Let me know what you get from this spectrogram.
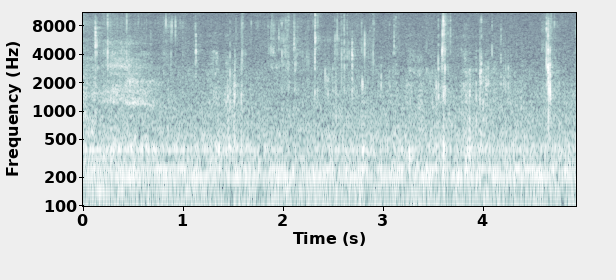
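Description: A man chewing and biting chicken close to the microphone: wet mouth smacks and scattered clicks, with a couple of sharper clicks near the end, over a steady low hum.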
